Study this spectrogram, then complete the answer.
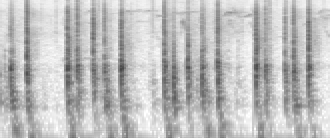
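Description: Tap shoes strike a hard floor in quick, light bursts of a leap-shuffle-back-front step, grouped clusters of crisp taps repeating in an even, jumpy rhythm, close and clear with no talking.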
